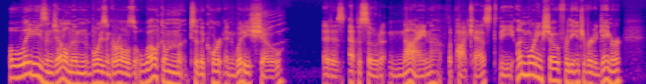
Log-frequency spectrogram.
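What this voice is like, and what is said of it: Announcer-style radio voice. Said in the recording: “You got the radio voice.”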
